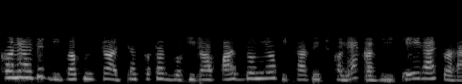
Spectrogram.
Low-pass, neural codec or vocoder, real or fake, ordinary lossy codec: 3.6 kHz; codec, 44.1 kHz, 1.7 kbps, Pupu-Codec; fake; none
